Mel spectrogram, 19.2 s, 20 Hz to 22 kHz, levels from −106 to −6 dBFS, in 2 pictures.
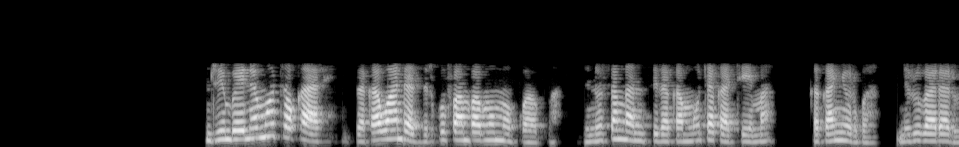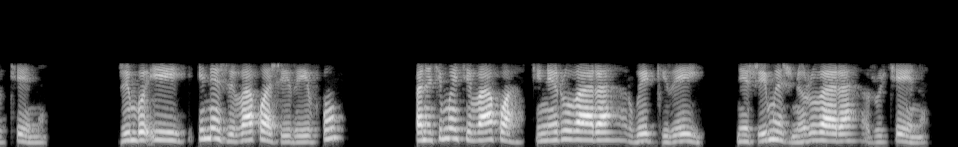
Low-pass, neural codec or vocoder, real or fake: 3.6 kHz; none; real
